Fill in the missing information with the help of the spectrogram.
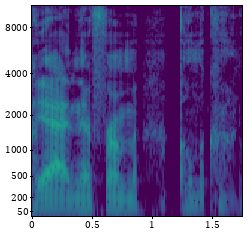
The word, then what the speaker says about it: Omicron: This was when that whole Omicron thing was, Omicron or Omicron? – It's Omicron. You're saying it right.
